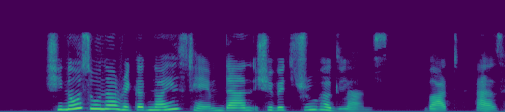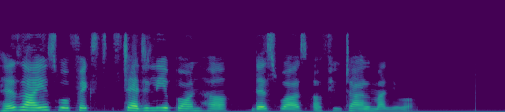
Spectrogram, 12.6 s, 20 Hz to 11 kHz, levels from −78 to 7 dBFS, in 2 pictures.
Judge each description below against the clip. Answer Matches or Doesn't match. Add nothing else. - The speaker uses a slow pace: Matches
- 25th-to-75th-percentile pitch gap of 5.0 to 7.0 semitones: Matches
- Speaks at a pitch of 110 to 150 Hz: Doesn't match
